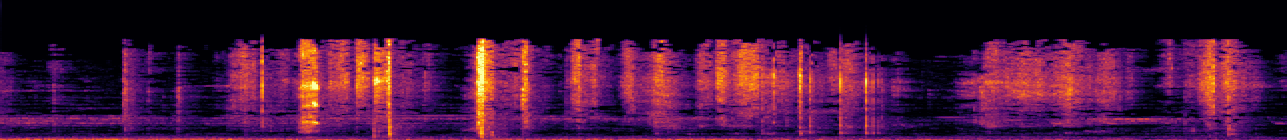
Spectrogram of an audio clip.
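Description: Small cardboard box opened by hand: scattered light scrapes and clicks as the paper flaps are pulled open and folded back. A steady low rumble sits underneath and fades out about five and a half seconds in.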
